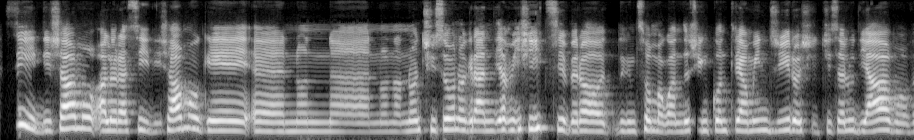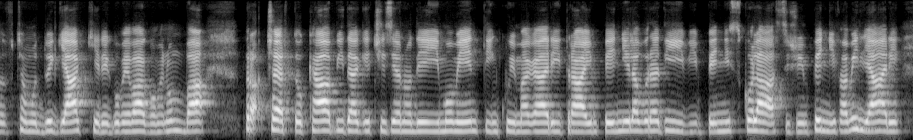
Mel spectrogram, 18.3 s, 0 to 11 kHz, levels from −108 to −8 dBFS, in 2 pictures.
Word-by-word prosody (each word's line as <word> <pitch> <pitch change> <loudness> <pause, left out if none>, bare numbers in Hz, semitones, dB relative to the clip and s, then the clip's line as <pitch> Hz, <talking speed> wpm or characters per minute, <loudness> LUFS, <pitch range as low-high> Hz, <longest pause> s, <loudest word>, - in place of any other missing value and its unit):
Sì, 340 - +4
diciamo 270 +5 +4
allora, 230 -1 +3
sì, 230 +1 -3
diciamo 255 +7 +2
che, 230 -1 +3
ehm, 215 -1 -1
non 215 0 -5
non 205 0 -6
non 230 +2 0
ci 250 0 -1
sono 255 0 +3
grandi 230 0 +2
amicizie 260 +1 +2
però, 220 0 +2
uhm, 210 - -9 0.2
insomma, 220 -1 -2
quando 210 +2 -2
ci 225 0 -5
incontriamo 230 0 0
in 240 0 -3
giro 230 0 +1
ci 205 -4 -7
ci 220 - -11
salutiamo, 220 -1 +2
facciamo 205 +2 -8
2 220 +2 -3
chiacchiere, 215 -2 +1
come 210 0 -4
va, 220 0 +3
come 200 0 -9
non 230 +1 -7
va. 220 0 +4 0.4
Però, - - -2
certo, 230 -3 +1
capita 230 -1 +3
che 220 +1 -5
ci 225 0 -8
siano 220 -1 -3
dei 215 0 -1
momenti 220 0 -2
in 210 - -8
cui, 220 0 -5
magari, 210 0 0
tra 205 0 +2
impegni 210 +2 -2
lavorativi, 225 -2 -3
impegni 205 +3 -5
scolastici, 215 -3 -1
impegni 215 +2 -2
familiari 220 -1 0
220 Hz, 165 wpm, -22 LUFS, 210-230 Hz, 0.4 s, Sì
